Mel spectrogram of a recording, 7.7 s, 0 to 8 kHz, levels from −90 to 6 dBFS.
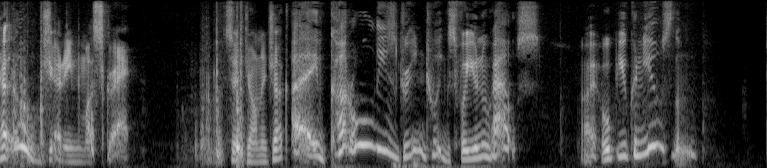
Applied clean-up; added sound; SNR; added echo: neural mask model RNNoise.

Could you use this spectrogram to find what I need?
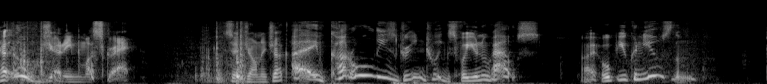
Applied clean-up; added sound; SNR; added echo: none; Drawer open or close; 11 dB; none.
